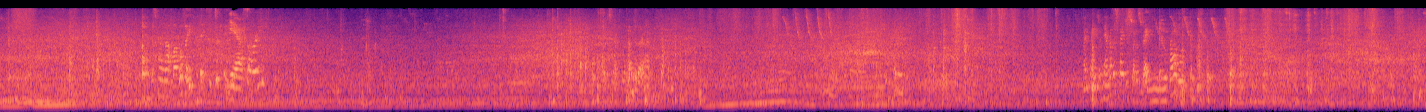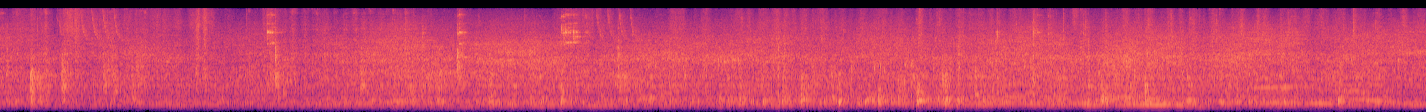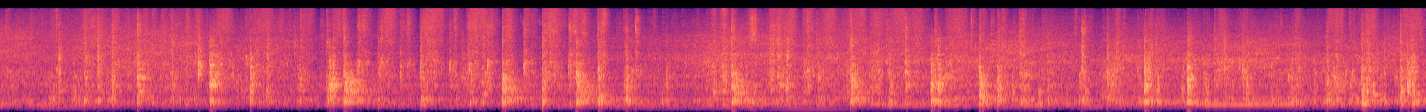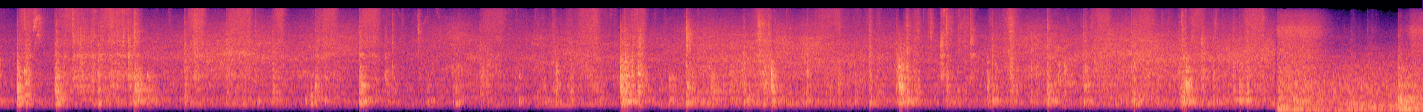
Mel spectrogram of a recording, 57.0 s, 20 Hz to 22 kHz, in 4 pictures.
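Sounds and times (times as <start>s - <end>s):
tools scraping wooden floor: 35.6s - 55.6s.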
